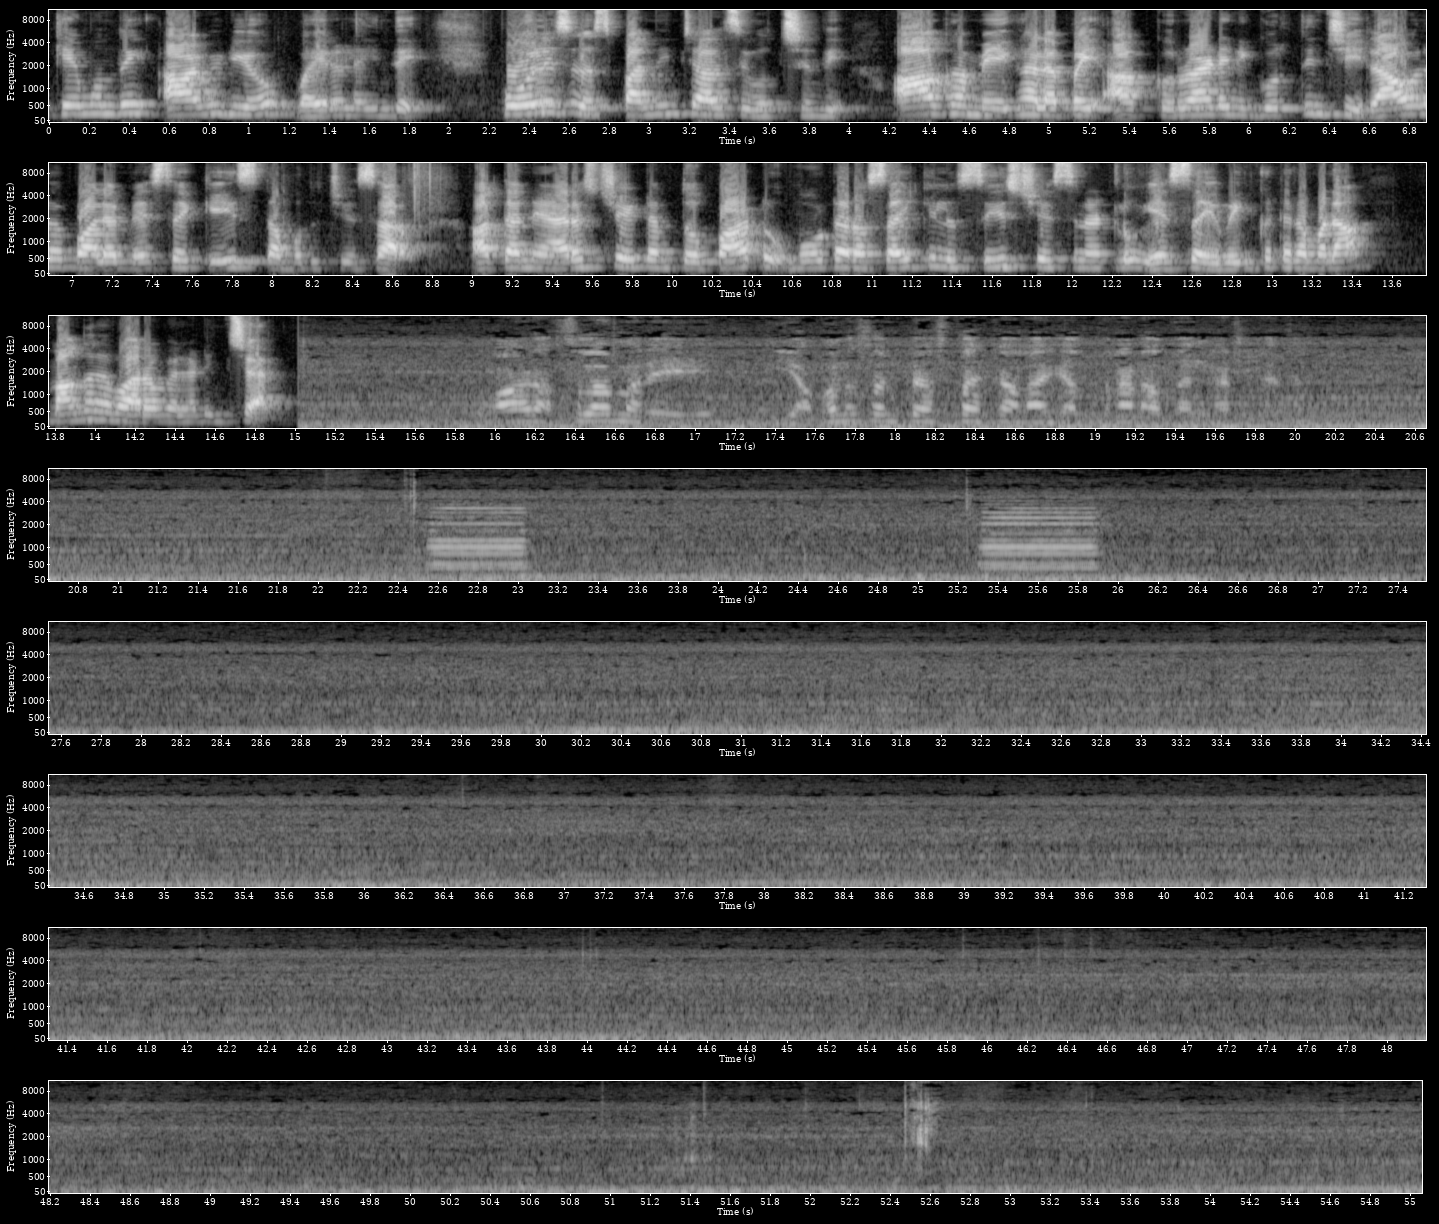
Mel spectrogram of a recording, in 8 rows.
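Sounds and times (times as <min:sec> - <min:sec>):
car engine and road rumble: 0:15.0 - 0:55.0
car horn toots: 0:22.4 - 0:23.2, 0:25.3 - 0:26.1.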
